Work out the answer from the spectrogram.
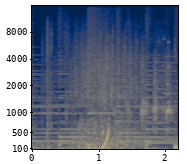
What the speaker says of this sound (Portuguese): Nasceram galinha.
